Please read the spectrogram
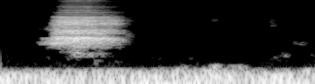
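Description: A woman's heavy sigh: one breathy exhale lasting under a second, over a steady low hum.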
